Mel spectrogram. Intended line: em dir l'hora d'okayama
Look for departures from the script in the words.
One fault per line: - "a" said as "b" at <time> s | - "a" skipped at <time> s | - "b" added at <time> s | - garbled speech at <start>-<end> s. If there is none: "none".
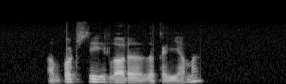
- "pots" added at 0.7 s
